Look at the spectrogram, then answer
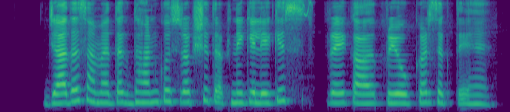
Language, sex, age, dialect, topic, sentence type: Hindi, female, 18-24, Marwari Dhudhari, agriculture, question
